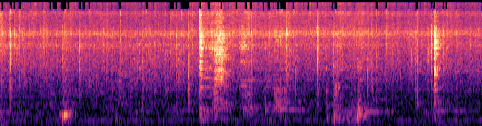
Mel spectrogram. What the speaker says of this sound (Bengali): কপিগুলো ভাজা হয়ে গেছে এবার আমি এগুলোকে একটু অন্য পাত্রে উঠিয়ে নিচ্ছি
